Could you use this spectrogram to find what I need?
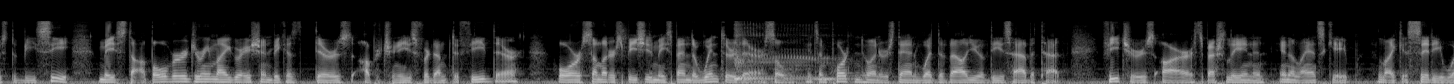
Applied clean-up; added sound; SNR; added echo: none; Cutlery, silverware; 7 dB; none.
